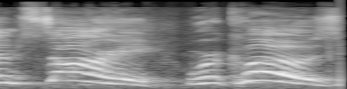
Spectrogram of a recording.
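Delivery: ordinary delivery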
